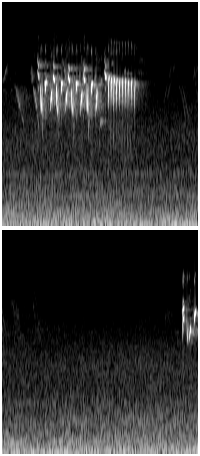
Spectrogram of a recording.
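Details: Tutor song of a European goldfinch for goldfinches and canaries: a rapid twittering phrase ending in a brief harsh buzzy note, a few faint slurred notes, then silence before a new twittering burst starts.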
